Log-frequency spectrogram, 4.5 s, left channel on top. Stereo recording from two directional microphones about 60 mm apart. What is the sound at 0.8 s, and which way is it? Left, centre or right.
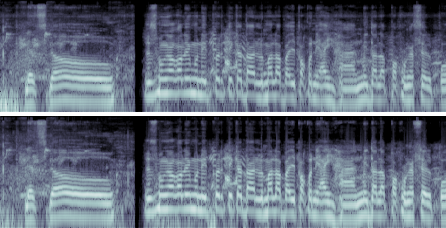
Speech, left.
